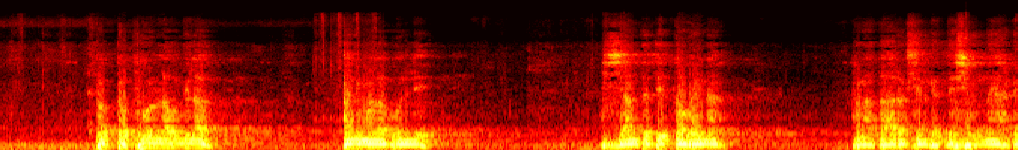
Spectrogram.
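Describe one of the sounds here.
A large crowd chants slogans loudly in repeated bursts.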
